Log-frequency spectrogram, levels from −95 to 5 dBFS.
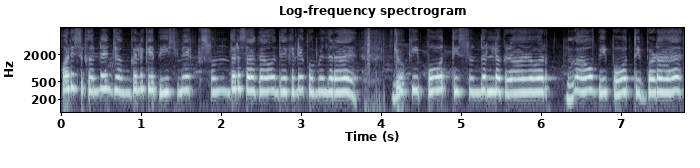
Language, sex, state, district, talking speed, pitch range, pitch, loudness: Hindi, male, Himachal Pradesh, Shimla, 240 wpm, 290-315 Hz, 300 Hz, -14 LUFS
